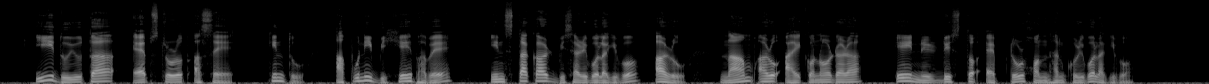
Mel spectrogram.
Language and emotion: Assamese, neutral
